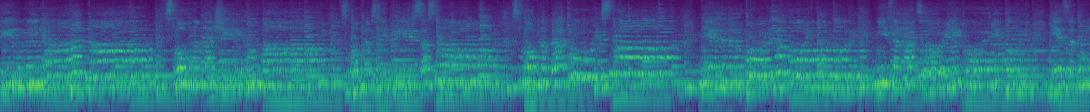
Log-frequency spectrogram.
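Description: A small group of voices, women and teenagers, singing a song together in Russian to several strummed acoustic guitars.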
